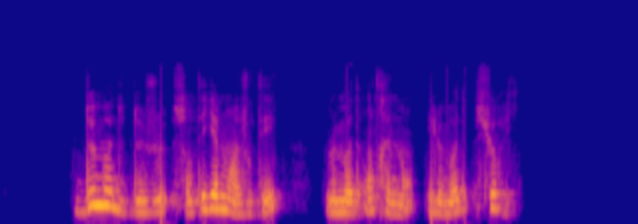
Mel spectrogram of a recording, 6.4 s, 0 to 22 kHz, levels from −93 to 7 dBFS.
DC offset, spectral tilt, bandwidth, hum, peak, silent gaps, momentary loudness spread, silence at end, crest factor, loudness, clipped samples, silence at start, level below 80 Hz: under 0.1%; -10 dB/octave; 4.4 kHz; none; -8 dBFS; 3.14-3.21 s; 13 LU; 1.3 s; 18 dB; -25 LUFS; under 0.1%; 0.75 s; -62 dBFS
